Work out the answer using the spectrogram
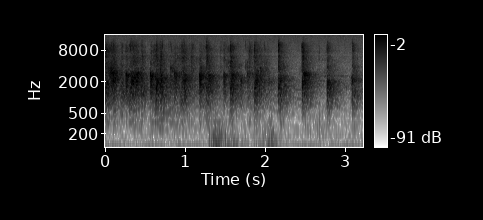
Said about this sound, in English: Oh, give Him a great big hand clap. Praise God.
